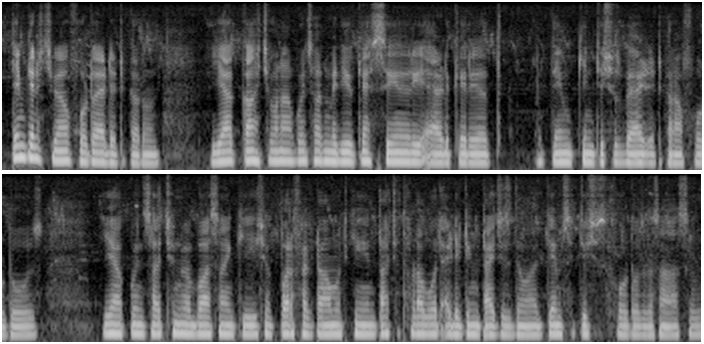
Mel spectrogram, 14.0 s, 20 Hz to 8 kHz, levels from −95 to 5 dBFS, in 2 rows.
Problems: none marked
